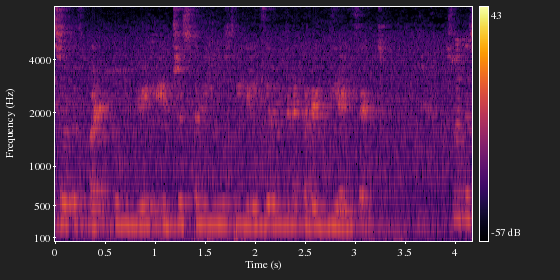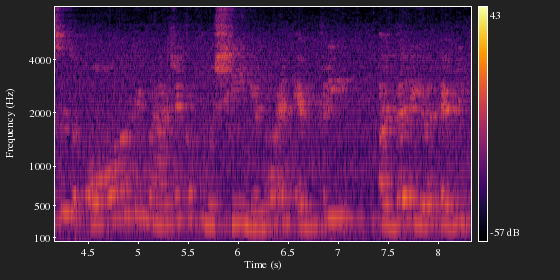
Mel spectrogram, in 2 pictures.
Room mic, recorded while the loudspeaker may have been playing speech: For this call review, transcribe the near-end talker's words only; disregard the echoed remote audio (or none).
none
